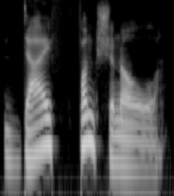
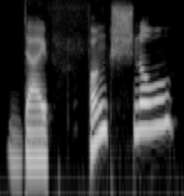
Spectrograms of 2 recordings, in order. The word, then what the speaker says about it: difunctional: uh what is it it is difunctional dysfunctional three syllables or difunctional four syllables d-i-f-u-n-c-t-i-o-n-a-l difunctional adjective from 1943 it is not the word dysfunctional that's going to be later this is dye functional of relating to or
